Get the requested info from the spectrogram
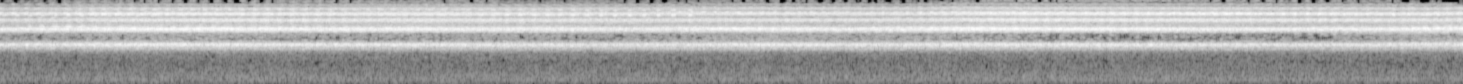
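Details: Higurashi cicada chorus: a sustained metallic ringing in high registers, gently pulsing and swelling a little near the end, without birds, wind or human sounds.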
